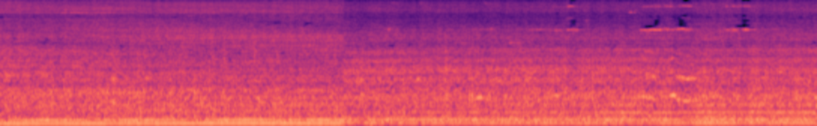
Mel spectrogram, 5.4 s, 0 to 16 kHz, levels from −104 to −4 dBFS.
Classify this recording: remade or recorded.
recorded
